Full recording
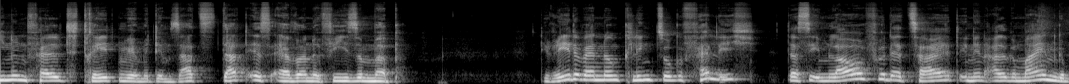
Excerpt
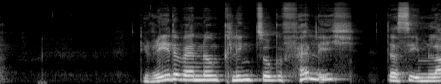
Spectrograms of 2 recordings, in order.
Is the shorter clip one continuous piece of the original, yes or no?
yes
